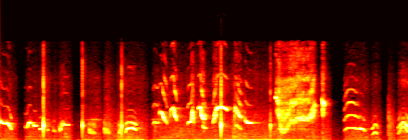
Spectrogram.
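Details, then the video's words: Oriental magpie-robin singing gacor in ngobra style as a lure: a busy stream of sharp clicks, whistled slurs and quick high notes, a harsh rasping burst near the end, over a low rumble. "Pancingan burung kacer gacor full ngobra"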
